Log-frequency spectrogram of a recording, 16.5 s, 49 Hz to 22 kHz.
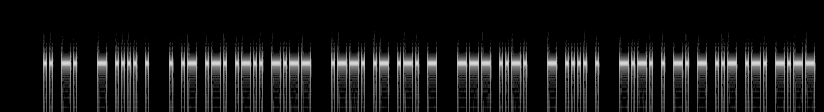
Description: Morse code, heard as a keyed tone, about 21 wpm, 700 Hz. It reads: IN THE EARLY PART OF THE CENTURY
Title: Sentences with 6-Word Phrases - 20wpm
